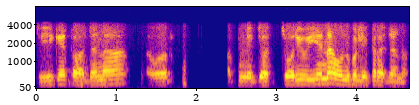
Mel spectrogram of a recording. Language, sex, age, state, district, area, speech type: Hindi, male, 18-30, Rajasthan, Nagaur, rural, conversation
